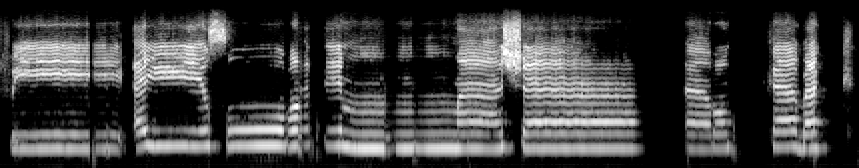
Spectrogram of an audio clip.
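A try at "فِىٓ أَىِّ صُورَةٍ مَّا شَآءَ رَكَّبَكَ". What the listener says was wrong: Ronya tambah lagi. Ro.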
